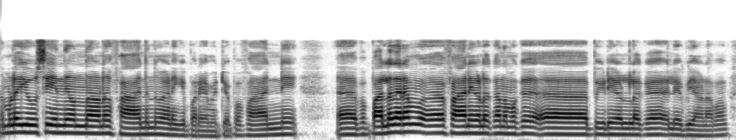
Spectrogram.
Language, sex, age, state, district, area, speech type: Malayalam, male, 60+, Kerala, Kozhikode, urban, spontaneous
